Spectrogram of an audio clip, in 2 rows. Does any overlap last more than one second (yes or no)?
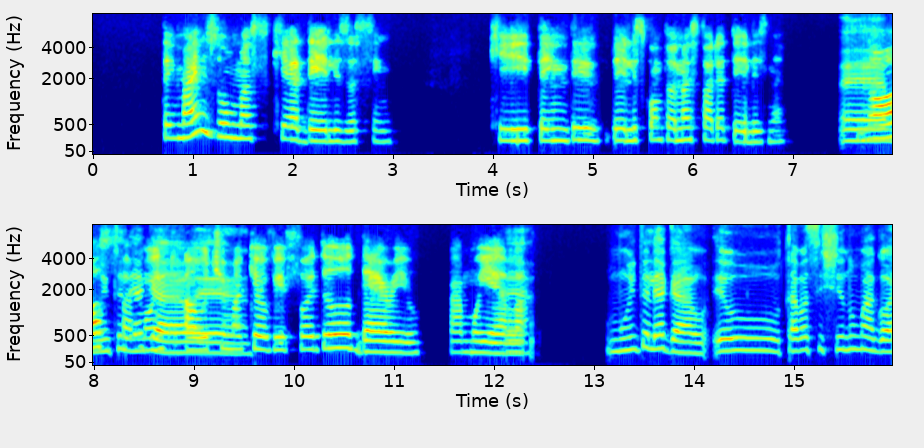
yes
